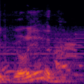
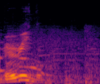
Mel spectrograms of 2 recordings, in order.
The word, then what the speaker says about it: Buried: Non, c'est Buriette. Mec, c'est Buried. Ah, vas-y, moi, je la prononce à l'américaine, Buried.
